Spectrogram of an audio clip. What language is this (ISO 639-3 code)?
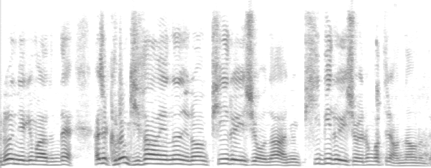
kor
